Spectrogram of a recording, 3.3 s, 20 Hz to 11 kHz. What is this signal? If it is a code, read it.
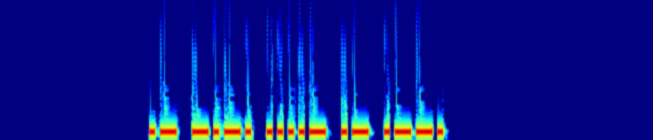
Morse code, heard as a keyed tone, about 45 wpm, 700 Hz. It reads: AC4AP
